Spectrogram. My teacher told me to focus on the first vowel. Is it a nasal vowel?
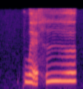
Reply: no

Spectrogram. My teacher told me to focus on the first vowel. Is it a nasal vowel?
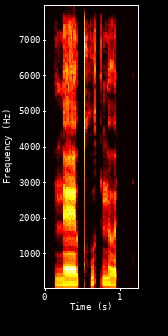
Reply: no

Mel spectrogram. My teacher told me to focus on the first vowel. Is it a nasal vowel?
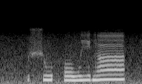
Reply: no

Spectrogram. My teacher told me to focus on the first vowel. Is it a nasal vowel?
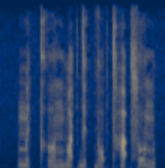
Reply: no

